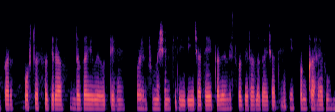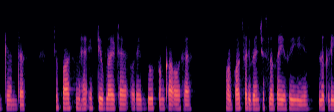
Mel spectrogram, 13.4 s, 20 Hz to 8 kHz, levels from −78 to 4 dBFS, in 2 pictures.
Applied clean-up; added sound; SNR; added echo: none; none; none; none.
